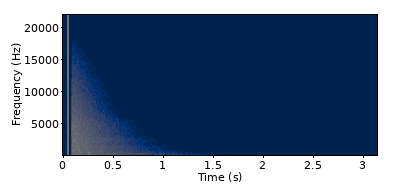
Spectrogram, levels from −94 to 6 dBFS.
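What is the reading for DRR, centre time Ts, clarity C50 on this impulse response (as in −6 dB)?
−6.5 dB, 113 ms, −4.5 dB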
